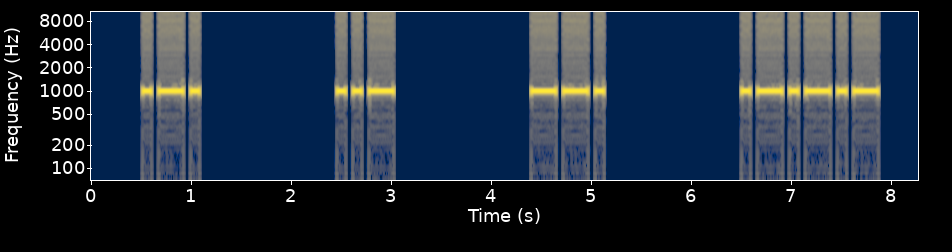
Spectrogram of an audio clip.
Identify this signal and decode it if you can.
Morse code, heard as a keyed tone, about 15 wpm, spaced as for 5 wpm, 1000 Hz. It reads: RUG.
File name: qotdfiles / 5wpm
